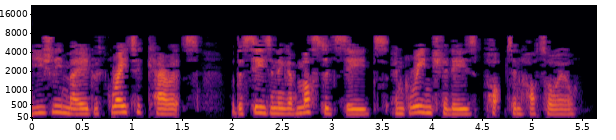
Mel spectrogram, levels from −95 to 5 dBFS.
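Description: From start to finish the speech sounds dull and smeared, with nothing above 7 kHz, so sibilants lose their edge and turn fizzy while sustained sounds warble. The damage is heavy, which points to AAC compression, likely AAC-LC at a very low bitrate, around 16 kbps. With so few bits per frame, the encoder drops the top of the spectrum, leaves gaps between bands and roughly approximates the rest, producing that swirling, muffled texture.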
